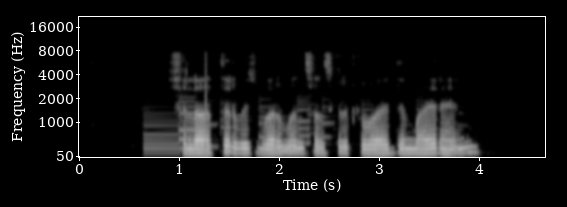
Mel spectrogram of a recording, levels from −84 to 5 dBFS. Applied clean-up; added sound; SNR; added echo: classical method spectral subtraction.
